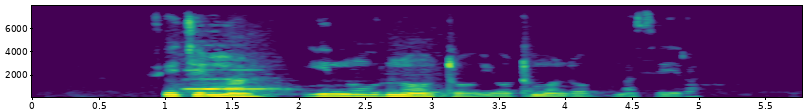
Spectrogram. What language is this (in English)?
Luo (Kenya and Tanzania)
